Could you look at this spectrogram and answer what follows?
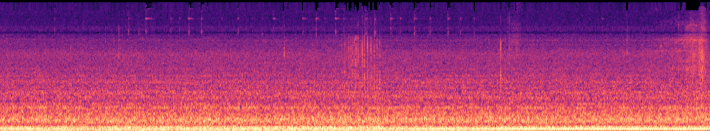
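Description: Vehicle towing an RV trailer, driving slowly forward a short distance, a steady low engine and road drone heard from inside, constant and even with no talk.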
